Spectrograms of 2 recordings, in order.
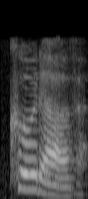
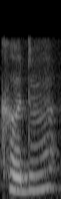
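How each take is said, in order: First: A short uh vowel comes before the v. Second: The v follows the d with no vowel. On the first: The speaker calls it right. "We put a little uh sound in there and it sounds like this" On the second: The speaker calls it wrong. "they just add the V and they say could've. It's not could've"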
